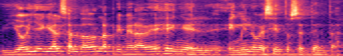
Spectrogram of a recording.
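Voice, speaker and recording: A man from Nicaragua, a Jesuit priest, answering interview questions in a soft-spoken, measured way. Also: mid-range voice, fairly even intonation, roomy sound, a little hiss or hum. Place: TV studio.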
